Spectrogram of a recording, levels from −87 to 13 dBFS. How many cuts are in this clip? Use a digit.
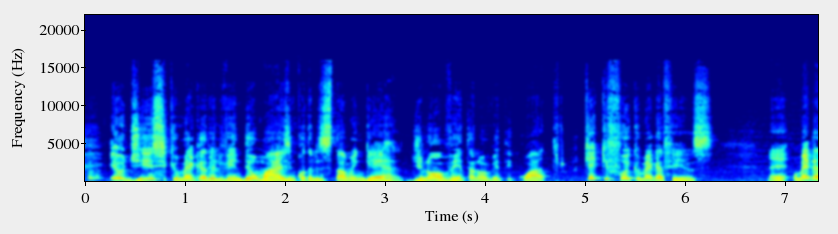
3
